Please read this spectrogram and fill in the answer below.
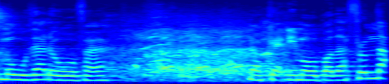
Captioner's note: audience laughing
